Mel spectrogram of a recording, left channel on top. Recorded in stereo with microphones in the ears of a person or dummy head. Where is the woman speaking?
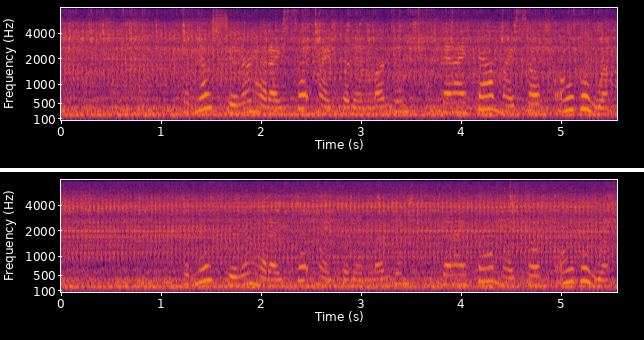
65° left (ahead or behind).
